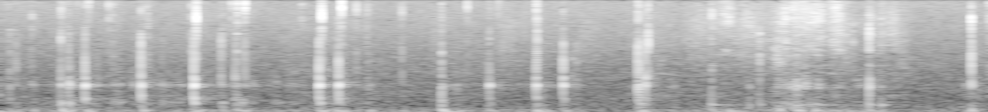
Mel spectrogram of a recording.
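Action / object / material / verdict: flick / plastic paddle hairbrush / plastic / none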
